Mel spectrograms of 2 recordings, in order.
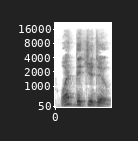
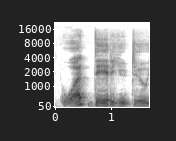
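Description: First: 'Did you' merges into a 'j' sound. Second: Each word is said separately and clearly. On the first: The speaker calls it right. "especialmente los americanos van a decir" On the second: The speaker calls it wrong. "Si lo decimos palabra por palabra"

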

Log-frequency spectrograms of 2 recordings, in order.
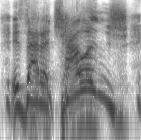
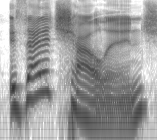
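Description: First: It is said angrily and forcefully. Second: It is said weakly, without force.

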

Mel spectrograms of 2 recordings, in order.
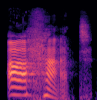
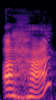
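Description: First: It is said flatly, without expression. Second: It is said with lively, questioning expression. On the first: The speaker calls it right. "said Harry flatly" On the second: The speaker calls it wrong.

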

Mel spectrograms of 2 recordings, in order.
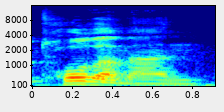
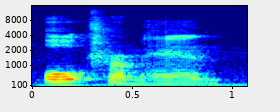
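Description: First: It is said with a Japanese accent. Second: It is said with an English accent.

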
